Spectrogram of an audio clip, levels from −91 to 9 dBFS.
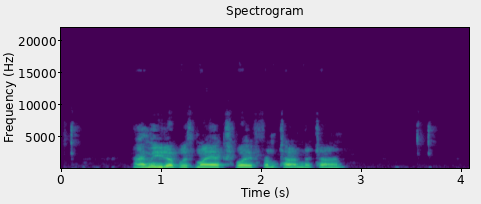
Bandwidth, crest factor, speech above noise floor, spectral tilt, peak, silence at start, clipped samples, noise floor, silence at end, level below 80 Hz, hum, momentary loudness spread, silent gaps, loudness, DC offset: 7.6 kHz; 18 dB; 56 dB; -8 dB/octave; -4 dBFS; 0.75 s; under 0.1%; -74 dBFS; 1.3 s; -60 dBFS; none; 10 LU; none; -20 LUFS; under 0.1%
